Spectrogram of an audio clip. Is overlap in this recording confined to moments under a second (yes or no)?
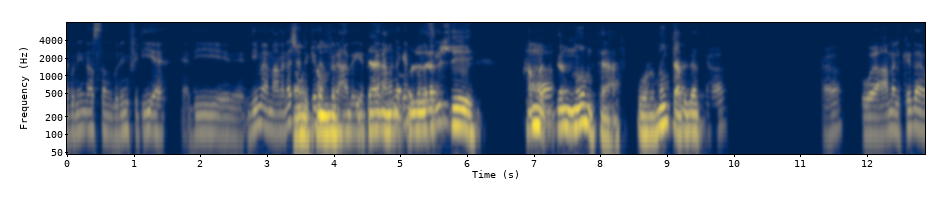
no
